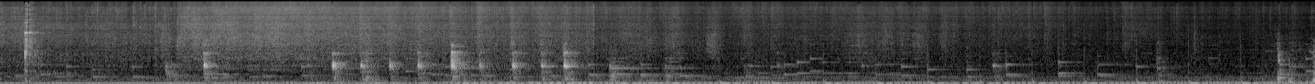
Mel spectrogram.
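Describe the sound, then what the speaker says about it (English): Cup noodles pan-fry in hot butter, a steady loud sizzle with repeated scraping and stirring clicks from a utensil in the pan, continuing without pause and with no voices. "I'm going to pan fry these noodles in the butter."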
